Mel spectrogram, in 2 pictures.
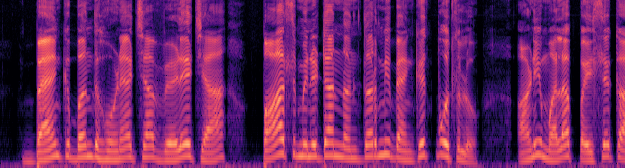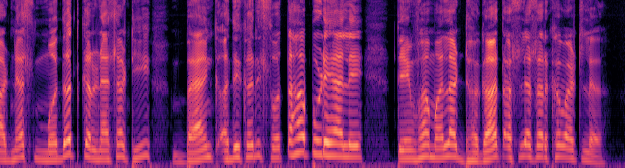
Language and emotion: Marathi, happy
